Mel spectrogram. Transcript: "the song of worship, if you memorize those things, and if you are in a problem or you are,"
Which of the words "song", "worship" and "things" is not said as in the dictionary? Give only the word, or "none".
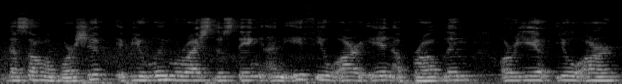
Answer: things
